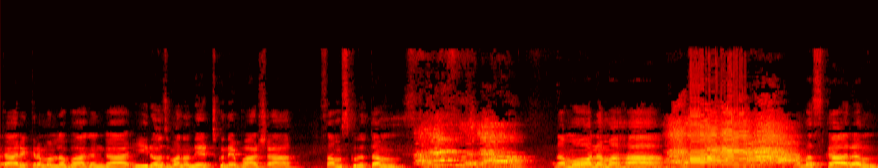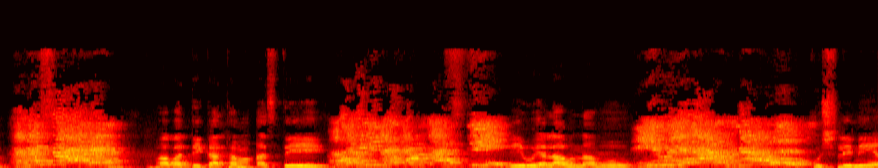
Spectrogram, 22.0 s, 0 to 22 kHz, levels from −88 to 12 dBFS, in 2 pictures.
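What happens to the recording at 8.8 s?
From 8.61 to 9.32 s the sound becomes a rigid, metallic 100 Hz buzz: robotic sound from repeated short buffers. The likely cause is a roughly 10 ms slice being looped while most of the real audio is skipped. Unlike a dropout, there's no silence, just a fixed-rate buzz.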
